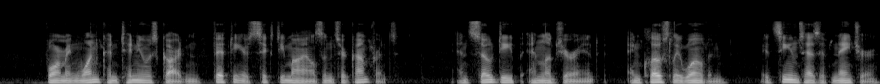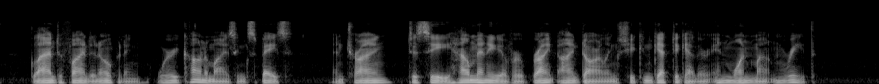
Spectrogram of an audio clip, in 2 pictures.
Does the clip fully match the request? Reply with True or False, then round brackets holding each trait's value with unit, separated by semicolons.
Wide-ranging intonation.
False (3.5 semitones)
